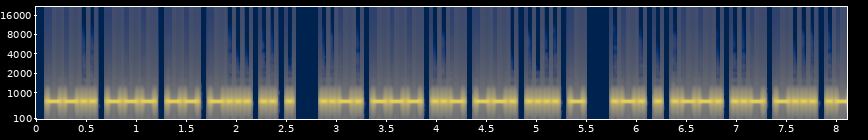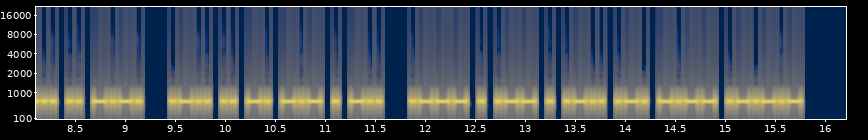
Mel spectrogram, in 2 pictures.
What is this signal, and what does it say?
Morse code, heard as a keyed tone, about 28 wpm, 700 Hz. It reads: ZOMBIE FOUGHT REPUBLIC LINKED JEWELRY.
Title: Pangram Challenge v2 - 28wpm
